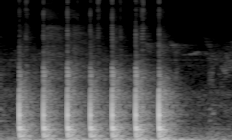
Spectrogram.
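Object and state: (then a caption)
Drywall over a stud, solid. Seven evenly spaced knocks on a drywall wall over a wood stud produce short, dull thuds that die away almost instantly. The sound is solid, marking the spot where the stud is.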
